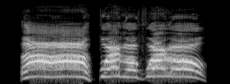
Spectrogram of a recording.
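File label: Heavy auto on fire, Spanish; "¡Agh, agh, fuego, fuego!"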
